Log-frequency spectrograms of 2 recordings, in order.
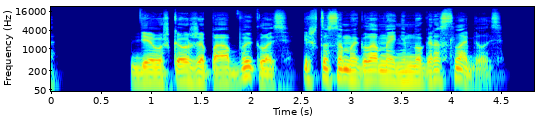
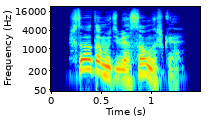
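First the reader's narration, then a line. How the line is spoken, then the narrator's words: Amused snort. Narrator (Russian): хмыкнул я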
